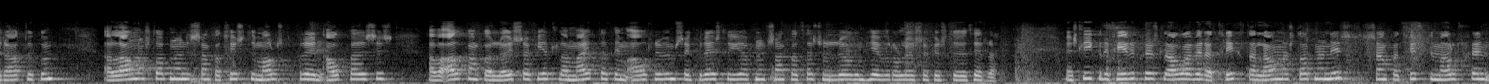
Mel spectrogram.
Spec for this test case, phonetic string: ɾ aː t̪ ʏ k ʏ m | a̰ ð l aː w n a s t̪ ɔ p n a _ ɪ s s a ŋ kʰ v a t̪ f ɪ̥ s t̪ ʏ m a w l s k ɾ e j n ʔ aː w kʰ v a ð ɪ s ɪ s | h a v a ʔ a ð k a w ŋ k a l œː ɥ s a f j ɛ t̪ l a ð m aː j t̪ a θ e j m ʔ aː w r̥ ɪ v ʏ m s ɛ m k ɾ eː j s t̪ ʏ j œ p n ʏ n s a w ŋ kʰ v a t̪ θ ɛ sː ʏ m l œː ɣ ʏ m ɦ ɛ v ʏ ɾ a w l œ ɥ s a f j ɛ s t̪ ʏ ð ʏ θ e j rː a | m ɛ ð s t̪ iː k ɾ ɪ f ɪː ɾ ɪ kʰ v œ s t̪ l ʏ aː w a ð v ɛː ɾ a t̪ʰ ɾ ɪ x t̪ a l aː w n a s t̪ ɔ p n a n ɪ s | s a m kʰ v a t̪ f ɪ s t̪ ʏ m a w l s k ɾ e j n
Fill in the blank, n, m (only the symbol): n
